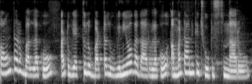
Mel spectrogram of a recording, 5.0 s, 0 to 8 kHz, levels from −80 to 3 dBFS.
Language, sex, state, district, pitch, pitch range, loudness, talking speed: Telugu, female, Telangana, Hyderabad, 230 Hz, 210-285 Hz, -13 LUFS, 95 wpm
